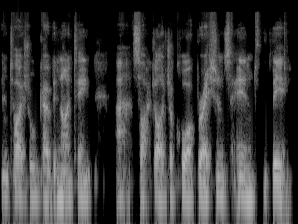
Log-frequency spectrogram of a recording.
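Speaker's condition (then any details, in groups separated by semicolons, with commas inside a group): Cerebellar atrophy, genetic; affects speech and balance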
